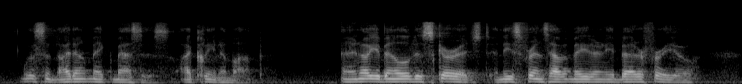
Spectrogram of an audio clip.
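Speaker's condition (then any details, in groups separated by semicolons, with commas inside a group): No condition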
